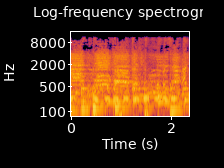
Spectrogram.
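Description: Choir singing a gospel song over a steady low drum beat, about two beats a second.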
